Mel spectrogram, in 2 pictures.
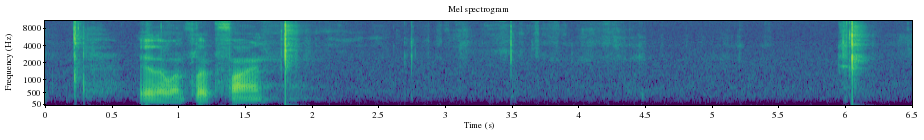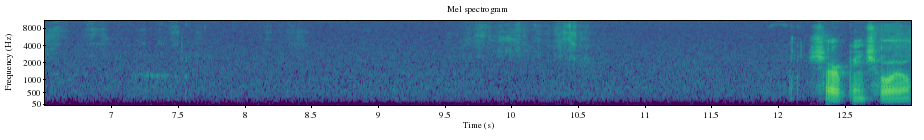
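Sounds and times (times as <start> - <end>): knife blade snapping: 6.0 - 6.2.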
